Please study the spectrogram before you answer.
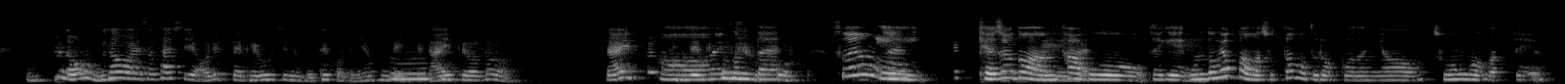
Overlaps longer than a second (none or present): present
